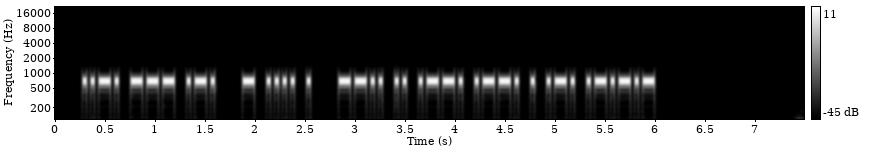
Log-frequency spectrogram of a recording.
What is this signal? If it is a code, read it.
Morse code, heard as a keyed tone, about 30 wpm, 700 Hz. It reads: FOR THE ZIPPER.
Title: Pangram Challenge v2 - 30wpm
